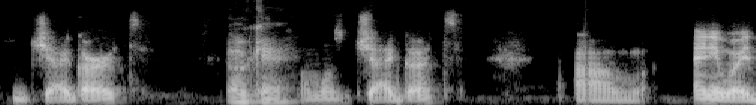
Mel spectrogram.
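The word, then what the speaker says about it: Jaghut: or jega it's like spelled j-a-g-h-u-t but it's pronounced like jagga jaggart okay almost jaguars um anyway they're like these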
